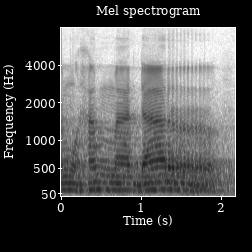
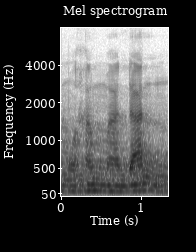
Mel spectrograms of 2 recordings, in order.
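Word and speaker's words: محمدا رسول الله: Bacanya asyhadu alla, nggak boleh asyhadu anla. Wa asyhadu anna muhammadar, nggak boleh wa asyhadu anna muhammadan rasulullah. Ya, jadi itu berarti mesti diidghamkan, dimasukkan nunnya kepada lam atau dimasukkan tasdidnya kepada ra, muhammadar Rasulullah.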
